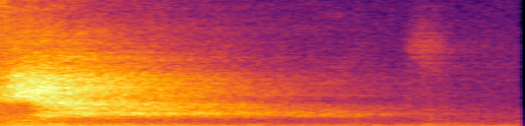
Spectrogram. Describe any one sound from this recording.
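A large children's choir sings in an echoing hall, then fades away.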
